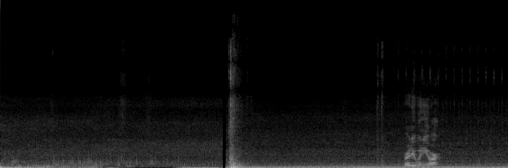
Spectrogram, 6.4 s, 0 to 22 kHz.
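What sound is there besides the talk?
1985 Chevrolet Monte Carlo SS engine starting and idling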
